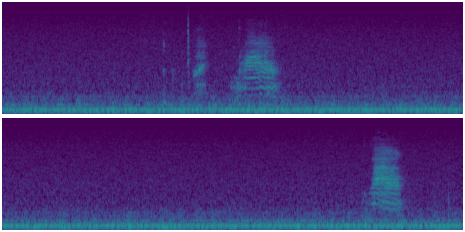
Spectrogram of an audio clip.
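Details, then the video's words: Butters, a pet cat, walks up and meows: two drawn-out, harmonic meows about six seconds apart, the second rising then falling, over a steady low indoor hum, with a few faint clicks before the first. "Cat Walks Up And Meows"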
